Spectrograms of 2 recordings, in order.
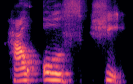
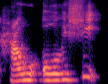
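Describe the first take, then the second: First: The word is is contracted to 's. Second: The word is is said in full. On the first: The speaker calls it wrong. "pero no puedo poner en este caso" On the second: The speaker calls it right. "sí puedo hacer"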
